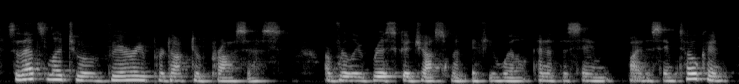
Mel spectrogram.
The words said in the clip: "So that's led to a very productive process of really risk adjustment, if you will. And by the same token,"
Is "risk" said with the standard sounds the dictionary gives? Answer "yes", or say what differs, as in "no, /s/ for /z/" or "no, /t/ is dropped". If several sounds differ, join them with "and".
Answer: yes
